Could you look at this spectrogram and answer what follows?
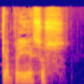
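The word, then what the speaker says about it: Gabriel Jesus: Nej, han säger Gabriesus. Det är en uttalsfråga. Ja, och då ska det uttalas rätt om det ska ge rätt poäng.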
